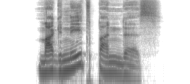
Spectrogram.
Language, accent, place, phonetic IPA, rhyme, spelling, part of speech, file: German, Germany, Berlin, [maˈɡneːtˌbandəs], -eːtbandəs, Magnetbandes, noun, De-Magnetbandes.ogg
- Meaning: genitive singular of Magnetband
